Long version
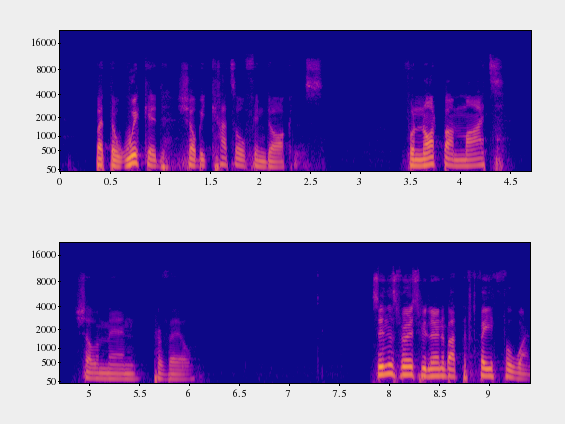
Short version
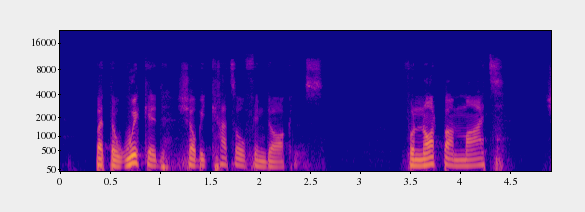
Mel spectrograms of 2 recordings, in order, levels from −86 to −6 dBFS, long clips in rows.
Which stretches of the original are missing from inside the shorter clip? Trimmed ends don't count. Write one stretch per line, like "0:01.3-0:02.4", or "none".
none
